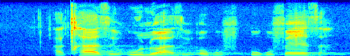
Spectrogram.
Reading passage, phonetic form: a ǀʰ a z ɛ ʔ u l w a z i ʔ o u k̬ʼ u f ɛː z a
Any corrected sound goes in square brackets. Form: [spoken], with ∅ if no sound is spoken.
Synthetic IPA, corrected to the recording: a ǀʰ a z ɛ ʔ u l w a z i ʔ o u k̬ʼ u f ɛː z a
